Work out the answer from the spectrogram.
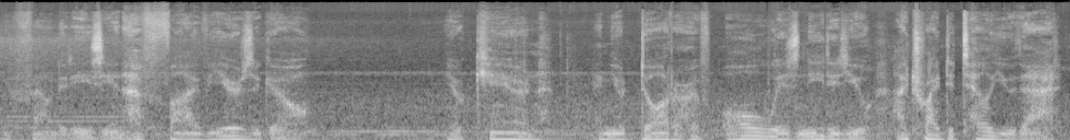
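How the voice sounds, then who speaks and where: A middle-aged man playing a stern, wounded pack leader in a video game, speaking in a grave, measured, curt way. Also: low-pitched, steady tone, gravelly, noisy background. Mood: reproachful. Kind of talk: video game cutscene acting. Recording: loud music behind dialogue.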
